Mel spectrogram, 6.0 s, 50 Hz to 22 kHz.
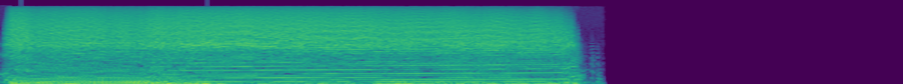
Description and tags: Metal guitar loops none of them have been trimmed. that are all with an Octave FX they are all 440 A with the low E dropped to D all at 130BPM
